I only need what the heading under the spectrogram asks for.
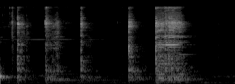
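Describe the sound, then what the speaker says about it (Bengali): Whole dried red chillies and nigella seeds tempering in a pan, heard as five clattering metallic stirs and scrapes, the last longer and crackling, with no voices. "আমি গোটা শুন লঙ্কা নিয়েছি আর কালো জিরে নিয়েছি এটাকে আমি ফোড়ন দিচ্ছি"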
